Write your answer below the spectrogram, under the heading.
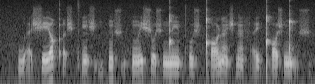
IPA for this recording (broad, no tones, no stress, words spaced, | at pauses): wæ̰ʃeʊ̯qʼḭʃ tʼẽʃḭpũʃ ṵpũɪ̯ʃoʃ ŋ͡ǃẽ t̪ʰoʃǃʰɒɳæ̃ʃ ɗæ̃hæ̰ɪ̯ǃʰɒʃŋ͡ǃṵʃ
